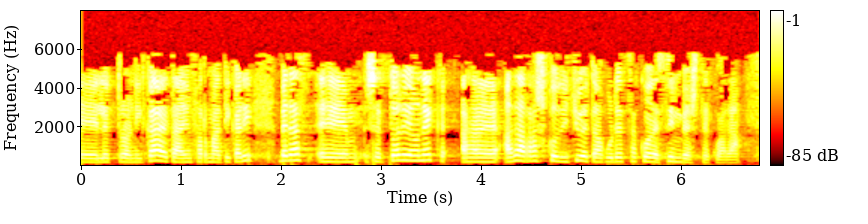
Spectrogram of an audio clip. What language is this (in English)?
Basque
